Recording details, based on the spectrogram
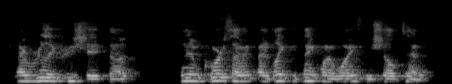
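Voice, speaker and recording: Fairly quick, somewhat breathy speech from a man with a fairly high pitch. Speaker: company president presenting research. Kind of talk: conference pitch presentation. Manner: repeats words, slightly halting.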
